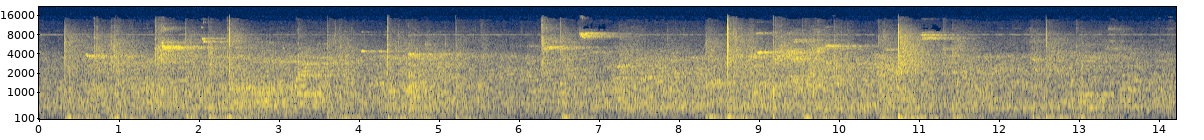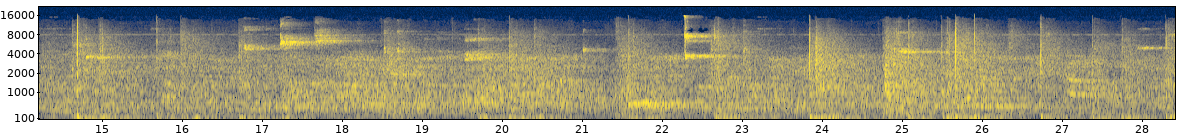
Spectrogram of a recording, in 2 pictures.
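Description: A crowd of young men chatter in an echoing gym.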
